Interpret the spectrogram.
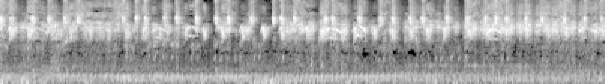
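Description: Bird-lure recording of small birds chirping and twittering: a dense, fast run of high-pitched calls with no pause, over a faint low hum.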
